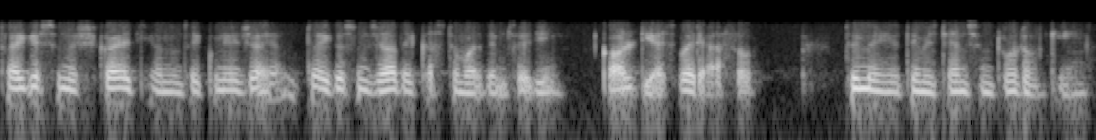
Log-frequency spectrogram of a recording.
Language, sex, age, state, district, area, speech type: Kashmiri, male, 45-60, Jammu and Kashmir, Ganderbal, urban, conversation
